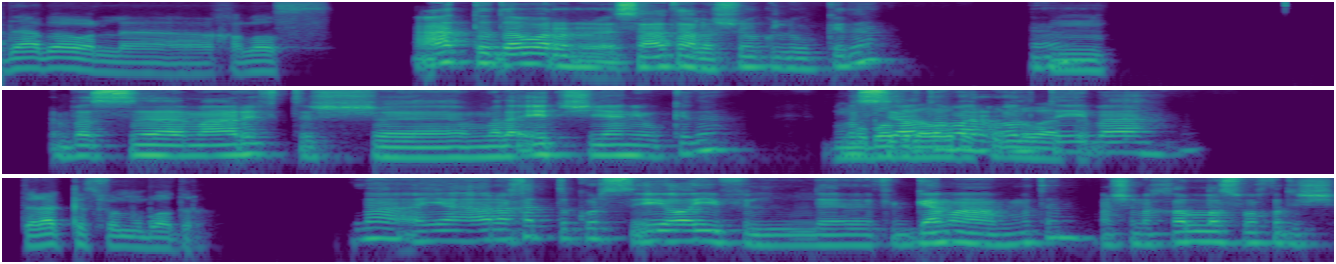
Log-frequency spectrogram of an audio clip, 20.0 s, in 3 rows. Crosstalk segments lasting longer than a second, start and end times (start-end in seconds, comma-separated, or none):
10.8-12.4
